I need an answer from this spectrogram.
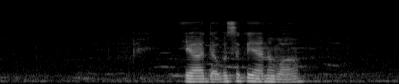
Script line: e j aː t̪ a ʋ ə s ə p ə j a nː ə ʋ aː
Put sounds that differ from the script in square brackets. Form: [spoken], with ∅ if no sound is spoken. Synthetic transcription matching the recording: e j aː [d̪] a ʋ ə s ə [k] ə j a [n] ə ʋ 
